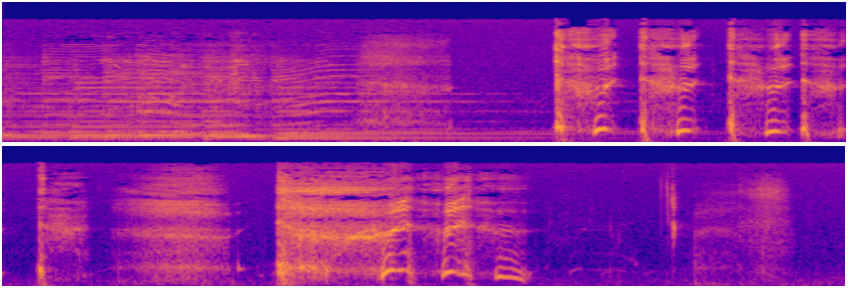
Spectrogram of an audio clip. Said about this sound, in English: It's funny, sometimes I cough so hard that I can see stars.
